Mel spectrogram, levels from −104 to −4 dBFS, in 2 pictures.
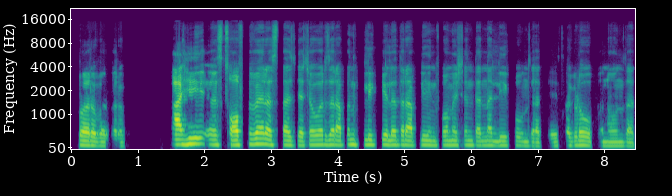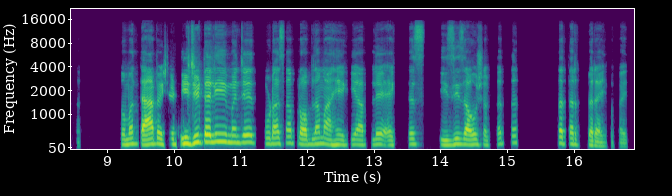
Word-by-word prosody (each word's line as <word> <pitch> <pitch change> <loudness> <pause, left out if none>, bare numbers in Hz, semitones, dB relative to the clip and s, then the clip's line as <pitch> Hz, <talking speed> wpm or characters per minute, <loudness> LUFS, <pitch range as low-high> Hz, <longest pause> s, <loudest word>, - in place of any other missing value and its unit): बरोबर, 120 -3 +3
बरोबर. 105 - -10 0.8
काही 140 +2 +7 0.3
अ, 135 - 0
सॉफ्टवेअर 145 +4 +3
असतात 130 -2 +1
ज्याच्यावर 130 +3 -2
जर 135 +1 -1
आपण 135 +3 -2
क्लिक 135 0 -4
केलं 130 -1 +1
तर 130 - -1
आपली 125 +1 -1
इन्फॉर्मेशन 125 +1 -5
त्यांना 120 0 -4
लीक 120 +1 -4
होऊन 115 -2 -7
जाते. 105 0 -7
सगळं 120 +2 -5
ओपन 110 -2 -4
होऊन 105 0 -5
जातं. 100 -2 -9
तर 140 - -12
मग 155 +2 +1
त्यापेक्षा 150 +2 +4
डिजिटली 210 +6 +6
म्हणजे 200 +1 +2
थोडासा 165 -1 -3
प्रॉब्लेम 155 +2 +1
आहे 135 -2 0
की 140 +2 -8
आपले 140 +3 -3
ॲक्सेस 150 +4 -5 0.3
ईझी 140 +4 0
जाऊ 145 -1 +3
शकतात. 135 +4 -9
तर 190 - -5 0.7
सतर्क 155 -7 -3
राहिलं 100 -3 -4
पाहिजे. 95 -1 -10
135 Hz, 140 wpm, -22 LUFS, 120-155 Hz, 0.8 s, काही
